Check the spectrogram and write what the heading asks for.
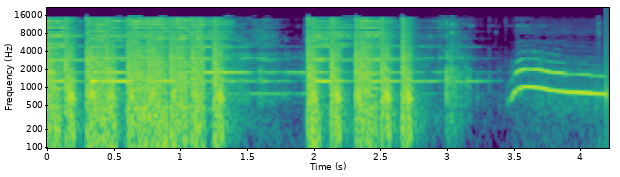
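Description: Rapid pistol fire on hanging AR500 steel plates, each hit ringing: one fast string of shots, then a shorter string about two seconds in. Near the end comes a single whoop that jumps up in pitch and slowly falls.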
